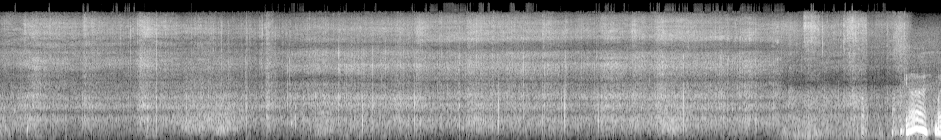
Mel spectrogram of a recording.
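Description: Sausages and capsicum frying for dinner at a tropical island campsite, a steady close sizzle and hiss throughout, rising a little louder near the end.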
